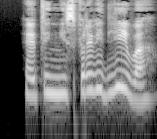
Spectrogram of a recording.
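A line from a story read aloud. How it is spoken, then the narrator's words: Exclaiming. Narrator (Russian): воскликнула я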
